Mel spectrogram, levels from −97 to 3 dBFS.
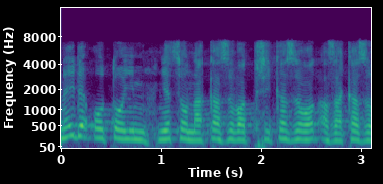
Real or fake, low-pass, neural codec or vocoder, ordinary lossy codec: fake; 7.2 kHz; codec, 16 kHz, 4.8 kbps, FACodec; Opus, 64 kbps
